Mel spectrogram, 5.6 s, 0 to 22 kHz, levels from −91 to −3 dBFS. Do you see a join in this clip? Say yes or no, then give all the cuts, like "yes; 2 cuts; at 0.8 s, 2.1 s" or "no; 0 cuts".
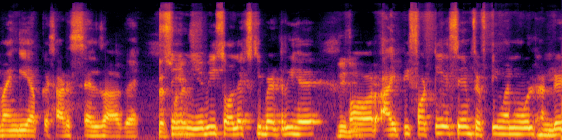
yes; 1 cut; at 1.6 s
